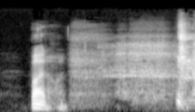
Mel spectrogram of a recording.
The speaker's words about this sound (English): I sneezed.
